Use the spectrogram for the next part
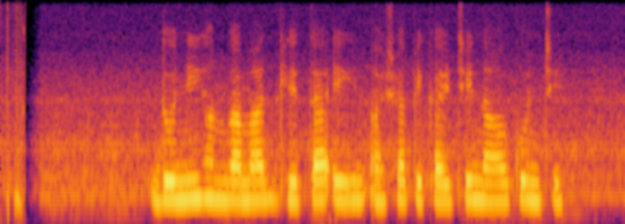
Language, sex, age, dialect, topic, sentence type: Marathi, female, 18-24, Varhadi, agriculture, question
